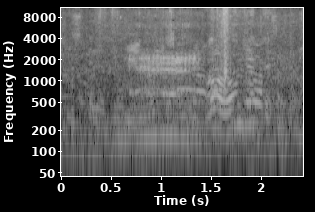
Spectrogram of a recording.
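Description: Sheep and goats bleat at a livestock market, a few wavering calls rising above steady crowd noise and nearby talk.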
